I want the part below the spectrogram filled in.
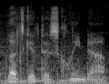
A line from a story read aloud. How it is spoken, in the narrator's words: I said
